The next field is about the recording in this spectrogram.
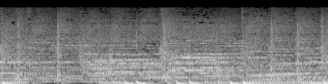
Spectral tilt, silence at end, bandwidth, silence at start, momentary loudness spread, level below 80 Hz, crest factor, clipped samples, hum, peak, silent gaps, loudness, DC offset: -4.5 dB/octave; 0 s; 15.5 kHz; 0 s; 4 LU; -16 dBFS; 10 dB; under 0.1%; none; 0 dBFS; none; -12 LUFS; under 0.1%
